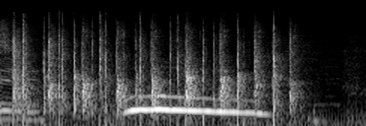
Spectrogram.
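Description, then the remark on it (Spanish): Applause for a guest in a studio bursts out in a dense, rapid patter of claps, with a long, steady cheering whoop rising over the middle before the clapping thins and fades at the end. “Un aplauso a la tema.”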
